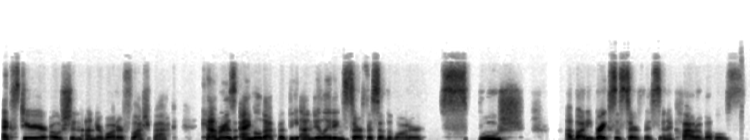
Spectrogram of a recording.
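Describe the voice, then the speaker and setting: A woman narrates a script's stage directions at a table read. Her mid-range voice has a noticeable creak, and the recording is close and dry. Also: mid-range voice, a little fast, no echo.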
